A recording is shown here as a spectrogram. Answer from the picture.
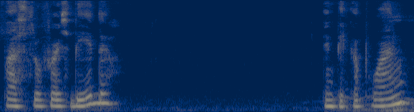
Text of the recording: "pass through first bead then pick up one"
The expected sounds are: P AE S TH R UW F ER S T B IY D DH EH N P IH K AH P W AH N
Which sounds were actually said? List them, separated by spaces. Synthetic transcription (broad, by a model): P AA S T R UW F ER S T B IY D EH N P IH K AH P W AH N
